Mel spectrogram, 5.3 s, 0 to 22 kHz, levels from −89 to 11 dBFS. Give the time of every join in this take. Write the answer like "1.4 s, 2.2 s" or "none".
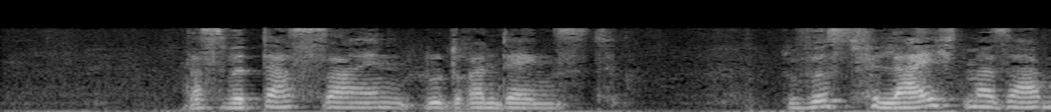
1.3 s, 2.1 s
